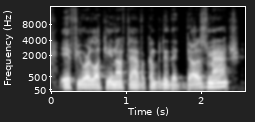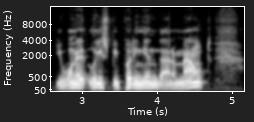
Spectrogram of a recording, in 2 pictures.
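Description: Recorded with a dry, close sound, no echo and a silent background on a very clean recording, a man with an unremarkable speaking voice talks at a fairly quick pace in a fairly low pitch. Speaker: financial advisor. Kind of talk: financial advice radio discussion. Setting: studio.

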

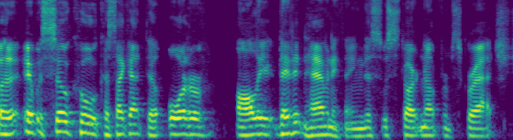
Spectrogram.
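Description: In an American accent, an ordinary speaking voice moves at a fairly quick pace with fairly even intonation. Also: man, medium pitch for a man. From Norfolk, Virginia. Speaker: photographer. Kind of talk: casual interview chat.

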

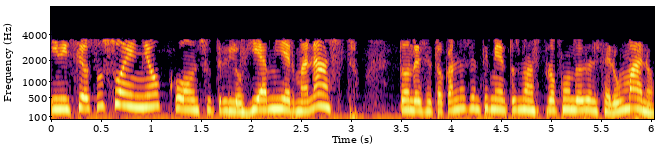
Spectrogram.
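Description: In a Colombian accent, a woman speaks at a moderate pace and fairly high pitch, with very even loudness and ordinary pitch variation. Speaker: radio host. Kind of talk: casual chat. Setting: studio.

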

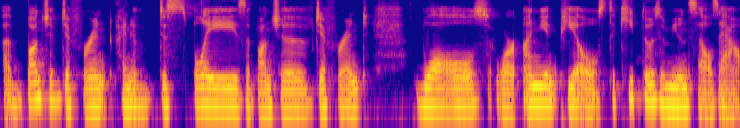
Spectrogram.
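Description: In a very clean recording with a silent background, a woman with an American accent speaks at a moderate pace, her voice very deep and low with vocal fry. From southern New Jersey, near Philadelphia. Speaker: oncologist and cancer researcher. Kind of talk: interview.

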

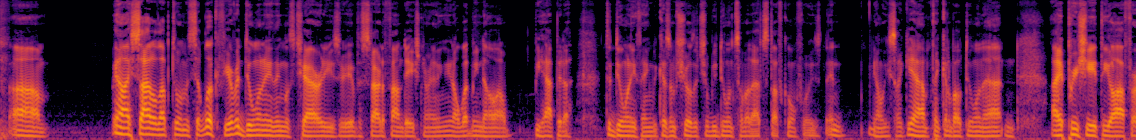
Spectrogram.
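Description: Speaking at a very fast pace, a man with a fairly low pitch and a bright, sharp tone keeps his intonation fairly even on a very clean recording with a silent background. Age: 40s. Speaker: sports media personality. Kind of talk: casual chat.

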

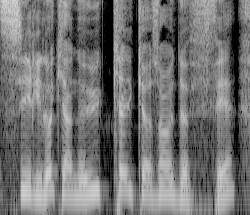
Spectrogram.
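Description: A man speaks at a high pitch with ordinary pitch variation. The recording is very clean, with a silent background and dry, close sound with no echo. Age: 40s. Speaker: quiz panelist. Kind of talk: casual quiz show banter.

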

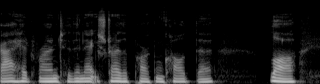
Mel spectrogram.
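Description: In a very deep, low pitch for a woman, a woman with a Southern US accent speaks at a moderate pace in a dark, mellow tone on a very clean recording with a silent background. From US South, moved widely (Memphis, Dallas, California to Florida). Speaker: state senator and political candidate. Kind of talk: radio interview. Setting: studio.

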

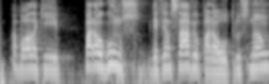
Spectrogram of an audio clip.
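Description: At a moderate pace, a man speaks in a high pitch with ordinary pitch variation, in a very clean recording with a silent background. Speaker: sports reporter and podcast host. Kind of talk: football podcast discussion. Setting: studio.

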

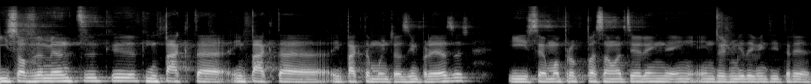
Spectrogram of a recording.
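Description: Dark, mellow tone from a man at medium pitch, fairly slow, monotone and flat, with very even loudness. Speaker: logistics company CEO. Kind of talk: live interview. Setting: stage with audience. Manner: halting, many repetitions.

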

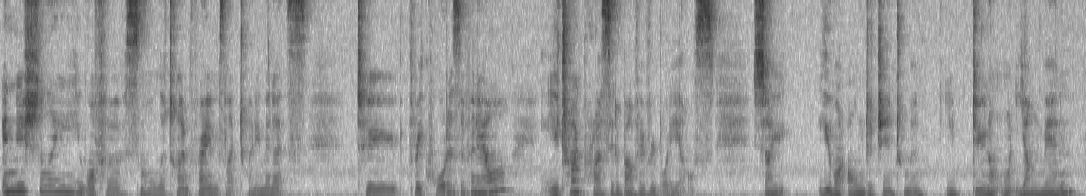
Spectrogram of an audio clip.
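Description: Speaking with an Australian accent, a woman uses fairly low pitch, very wide pitch swings and a moderate pace. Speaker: former escort sharing life story. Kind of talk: personal testimony interview.

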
